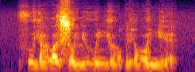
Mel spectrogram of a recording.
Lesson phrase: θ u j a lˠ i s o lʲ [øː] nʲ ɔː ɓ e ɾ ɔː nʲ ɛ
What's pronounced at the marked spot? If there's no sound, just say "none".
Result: uː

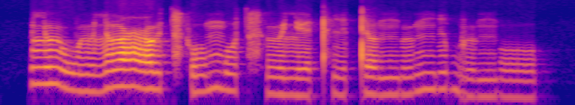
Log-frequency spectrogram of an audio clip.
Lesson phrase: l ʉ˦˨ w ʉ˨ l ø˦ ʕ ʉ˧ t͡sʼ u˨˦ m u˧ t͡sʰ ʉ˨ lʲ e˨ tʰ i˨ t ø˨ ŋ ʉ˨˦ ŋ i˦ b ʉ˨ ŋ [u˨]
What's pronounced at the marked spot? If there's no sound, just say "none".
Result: u˨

